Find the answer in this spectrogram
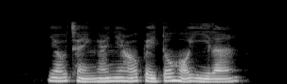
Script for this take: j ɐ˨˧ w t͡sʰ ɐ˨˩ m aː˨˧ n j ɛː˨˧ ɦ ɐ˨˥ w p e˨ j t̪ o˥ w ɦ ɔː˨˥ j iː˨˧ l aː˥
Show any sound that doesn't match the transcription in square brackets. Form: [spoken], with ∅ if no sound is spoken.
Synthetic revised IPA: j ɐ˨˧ w t͡sʰ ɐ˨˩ [ŋ] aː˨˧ n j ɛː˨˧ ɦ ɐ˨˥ w p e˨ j t̪ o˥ w ɦ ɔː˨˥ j iː˨˧ l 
